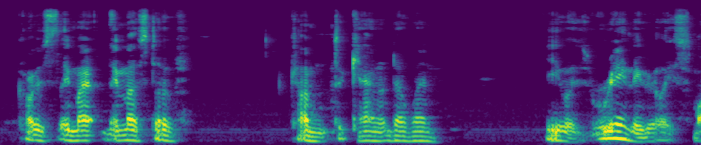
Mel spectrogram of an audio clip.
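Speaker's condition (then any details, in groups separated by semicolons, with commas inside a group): Multiple sclerosis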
